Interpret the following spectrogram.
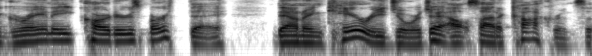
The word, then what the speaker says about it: Cary: Well, it's kind of pronounced Cary, you know. How you, C-A-R-Y? C-A-R-Y, but they kind of say Cary down there.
